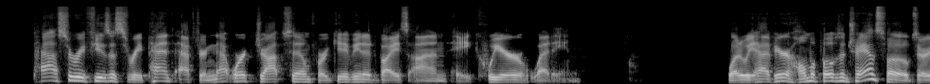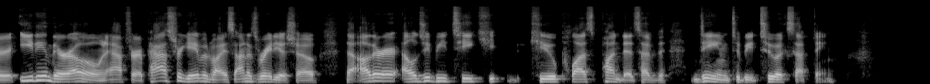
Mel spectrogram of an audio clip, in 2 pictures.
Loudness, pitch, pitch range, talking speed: -22 LUFS, 130 Hz, 110-155 Hz, 150 wpm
